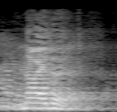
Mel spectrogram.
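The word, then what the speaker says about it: neither: इनको ईदर और नीदर भी पढ़ते हैं अमेरिका वाले, बरतानिया वाले पढ़ते हैं आइदर और नाइदर।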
